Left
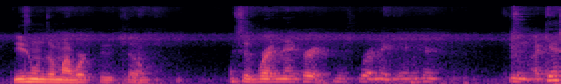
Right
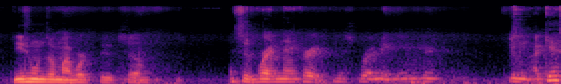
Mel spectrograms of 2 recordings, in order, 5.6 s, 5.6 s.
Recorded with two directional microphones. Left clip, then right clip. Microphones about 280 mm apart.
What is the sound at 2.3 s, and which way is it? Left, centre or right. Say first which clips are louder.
Speech: right 1 dB; centre.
